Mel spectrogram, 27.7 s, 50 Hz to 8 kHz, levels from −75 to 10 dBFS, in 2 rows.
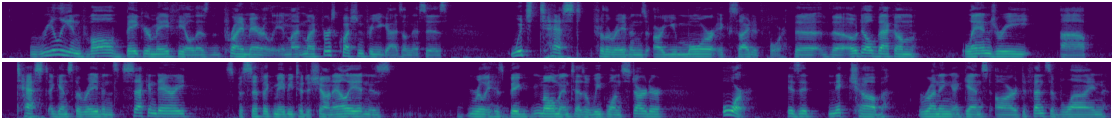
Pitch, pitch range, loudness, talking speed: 130 Hz, 120-140 Hz, -29 LUFS, 140 wpm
